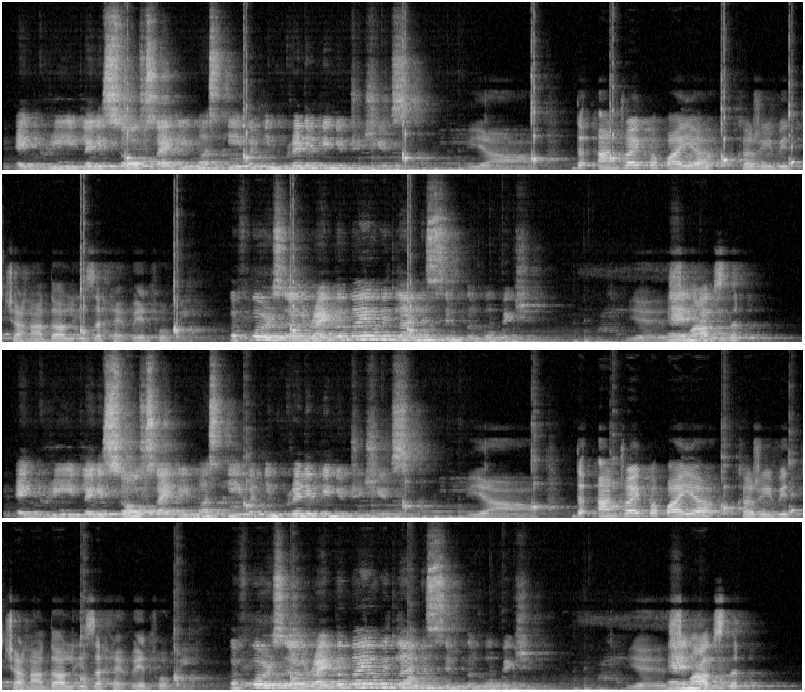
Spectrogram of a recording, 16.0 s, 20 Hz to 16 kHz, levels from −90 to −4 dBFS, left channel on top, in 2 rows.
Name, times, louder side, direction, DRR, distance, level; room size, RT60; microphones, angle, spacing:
voice 1, 0.1-4.0 10.3-13.3 14.6-15.2, equal, ahead, 1 dB, 5.0 m, -23 dB
sound 1, 1.2-1.4 2.4-2.6 4.0-4.2 5.3-5.5 6.1-6.2 7.2-7.3 7.9-8.0 8.8-8.9 9.7-9.9 10.9-11.0 12.1-12.2, left 6 dB, 40° left, 1.2 m, -27 dB
voice 2, 4.6-9.9 14.0-15.4, right 2 dB, 15° right, 9 dB, 1.1 m, -26 dB
26.5 x 13.5 x 8.3 m, 1.2 s
head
